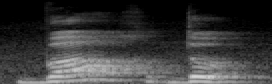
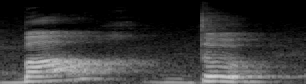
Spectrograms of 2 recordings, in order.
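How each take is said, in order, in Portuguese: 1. Termina com som de o, x mudo. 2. Termina com som de o, x mudo.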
